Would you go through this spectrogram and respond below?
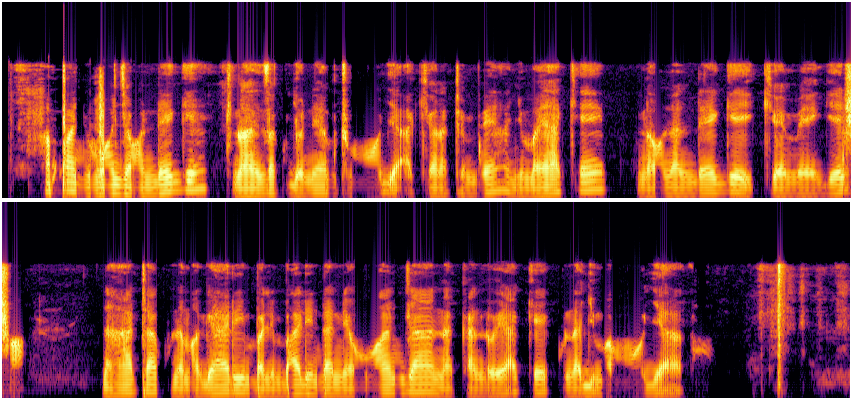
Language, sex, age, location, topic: Swahili, male, 36-49, Mombasa, government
